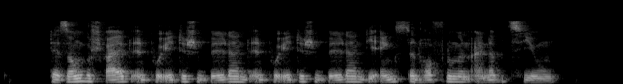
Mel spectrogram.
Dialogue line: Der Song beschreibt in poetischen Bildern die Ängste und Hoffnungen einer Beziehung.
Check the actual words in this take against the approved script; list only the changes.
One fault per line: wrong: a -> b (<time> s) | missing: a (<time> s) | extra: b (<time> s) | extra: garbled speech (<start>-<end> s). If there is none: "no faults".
extra: in poetischen Bildern (2.5 s)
